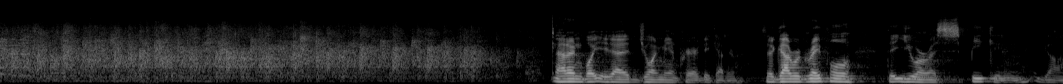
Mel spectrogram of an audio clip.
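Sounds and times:
audience applause: 0.0 - 5.3
speech: 5.5 - 10.6.

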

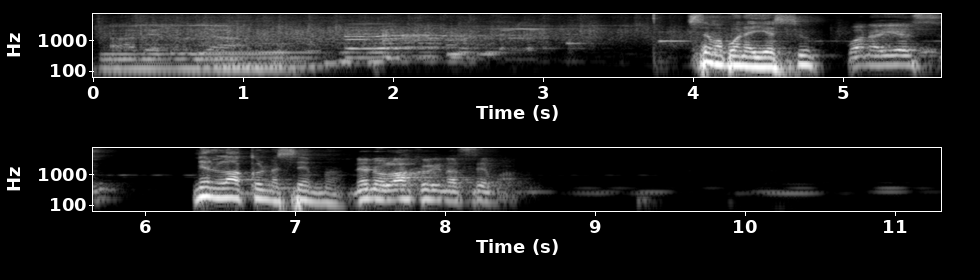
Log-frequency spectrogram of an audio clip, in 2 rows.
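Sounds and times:
speech: 0.0 - 2.7, 4.0 - 8.5
congregation clapping during a church service: 0.0 - 5.8, 6.4 - 7.1
sustained musical tones: 0.0 - 9.5.

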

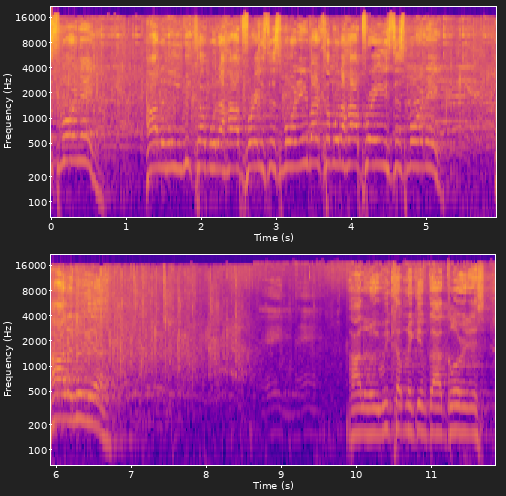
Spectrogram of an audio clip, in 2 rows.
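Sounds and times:
audience clapping hands: 0.0 - 9.2
speech: 0.1 - 6.9, 9.9 - 11.8.

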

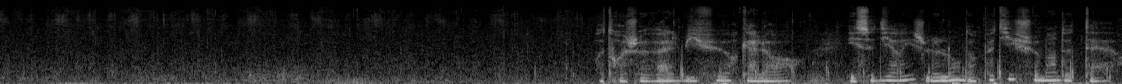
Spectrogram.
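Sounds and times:
steady rain: 0.0 - 11.2
distant low thunder rumble: 1.6 - 11.2
speech: 6.1 - 11.2.

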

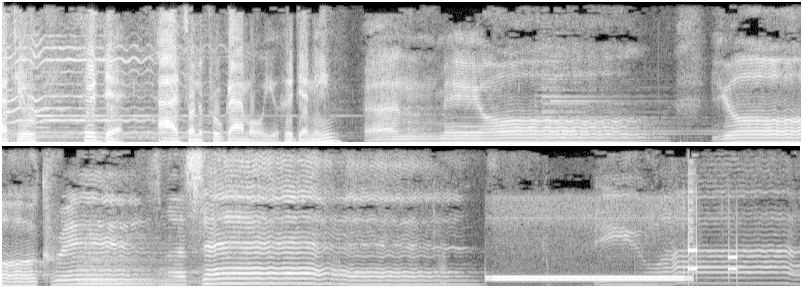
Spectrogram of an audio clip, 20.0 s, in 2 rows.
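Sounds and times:
speech: 0.0 - 8.1, 8.9 - 11.6, 12.2 - 14.6
telephone dial tone: 16.0 - 19.2.

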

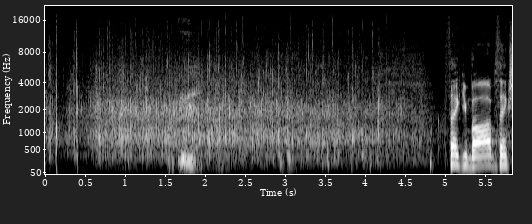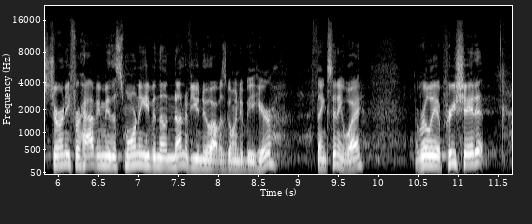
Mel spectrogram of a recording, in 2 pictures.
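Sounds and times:
church congregation applauding to welcome a speaker: 0.0 - 5.3
speech: 1.6 - 2.0, 5.0 - 11.5.

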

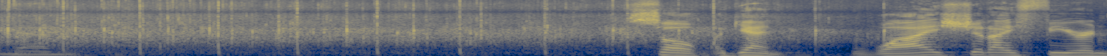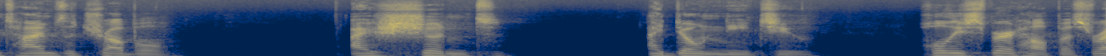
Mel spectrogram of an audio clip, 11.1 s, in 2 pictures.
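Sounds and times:
audience clapping: 0.0 - 5.5
speech: 3.2 - 6.4, 7.3 - 8.1, 8.8 - 11.0.

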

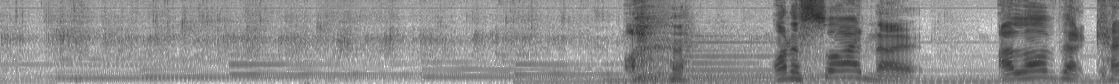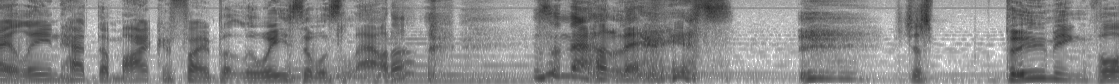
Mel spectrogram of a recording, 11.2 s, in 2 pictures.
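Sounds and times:
audience clapping applause: 0.0 - 3.5
speech: 3.1 - 11.1.

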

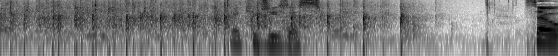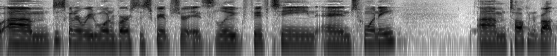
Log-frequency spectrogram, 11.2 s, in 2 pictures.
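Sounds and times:
audience clapping: 0.0 - 4.6
speech: 2.3 - 3.4, 5.3 - 9.7, 10.3 - 11.1.

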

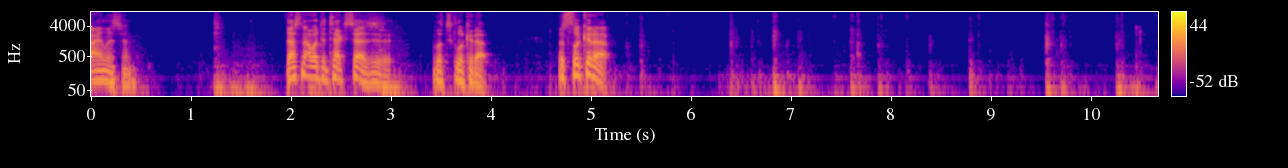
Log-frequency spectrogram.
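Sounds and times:
speech: 0.0 - 0.5, 2.0 - 4.1, 4.7 - 5.3
faint typing on a computer keyboard: 5.3 - 10.6.

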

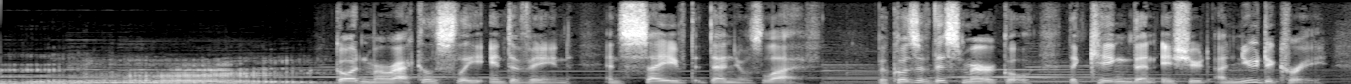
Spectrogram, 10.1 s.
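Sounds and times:
lions roaring in the lions' den: 0.0 - 2.5
speech: 2.5 - 10.1.

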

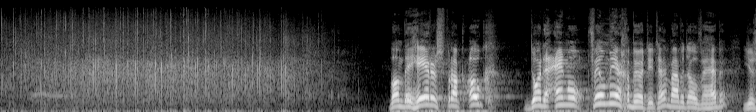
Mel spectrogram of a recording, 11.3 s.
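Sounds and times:
audience applause: 0.0 - 5.2
speech: 5.8 - 11.3.

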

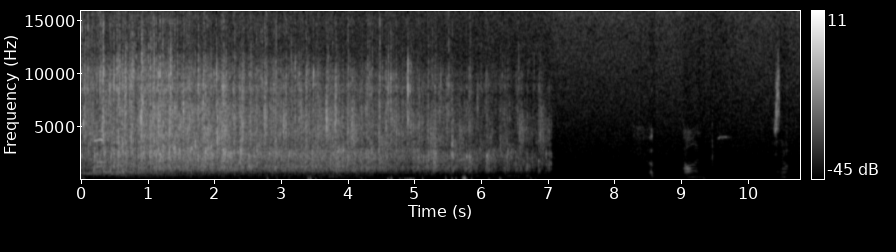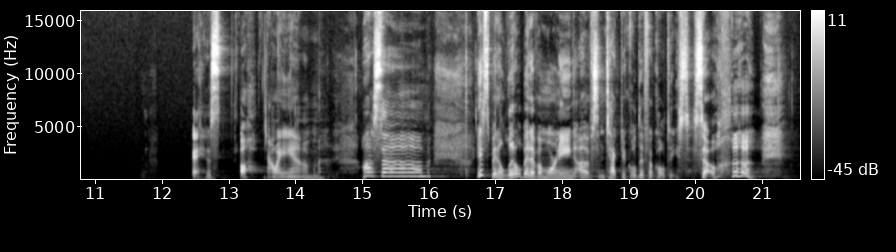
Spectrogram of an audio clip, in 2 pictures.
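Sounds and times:
audience applause: 0.0 - 7.1
speech: 12.6 - 21.4.

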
